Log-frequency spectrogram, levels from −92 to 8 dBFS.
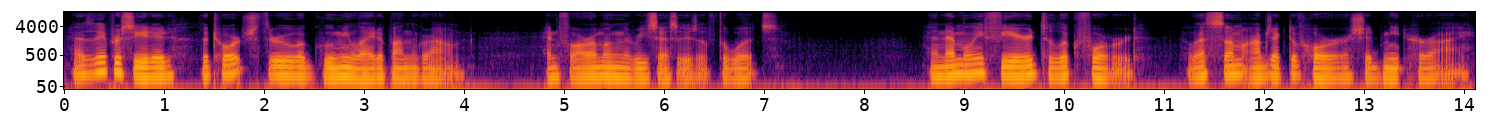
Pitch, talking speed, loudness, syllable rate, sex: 110 Hz, 150 wpm, -19 LUFS, 4.4 syllables/s, male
